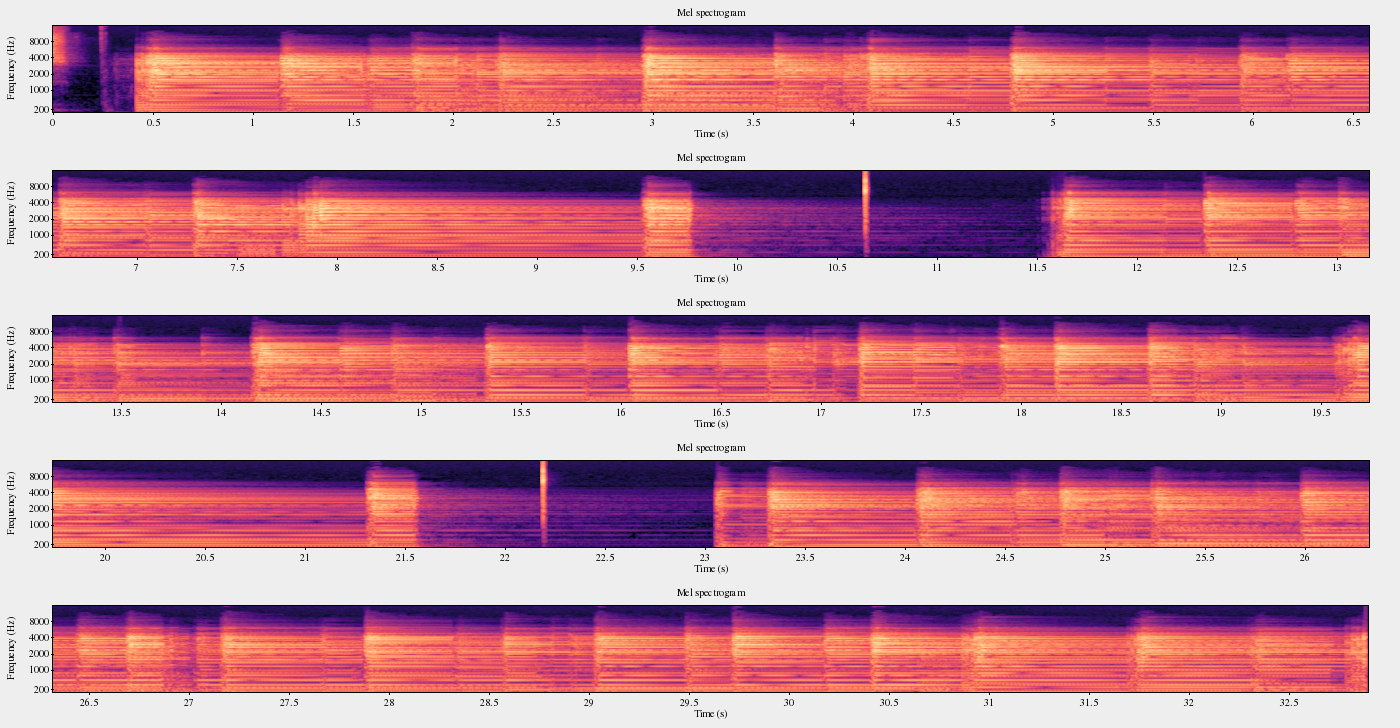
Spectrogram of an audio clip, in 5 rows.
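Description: Fender Player Lead II electric guitar, with two slanted Alnico 5 single-coil pickups, played clean through a Fender Hot Rod Deluxe amplifier. Three passages of picked chords and notes, parted by two short breaks about a third and two thirds of the way through, one passage for each of the three pickup-selector positions.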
